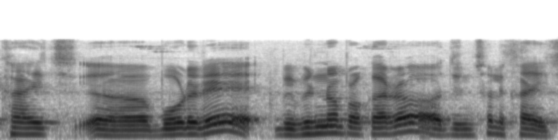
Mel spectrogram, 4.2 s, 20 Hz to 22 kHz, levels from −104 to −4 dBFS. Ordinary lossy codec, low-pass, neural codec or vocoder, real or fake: none; none; none; real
